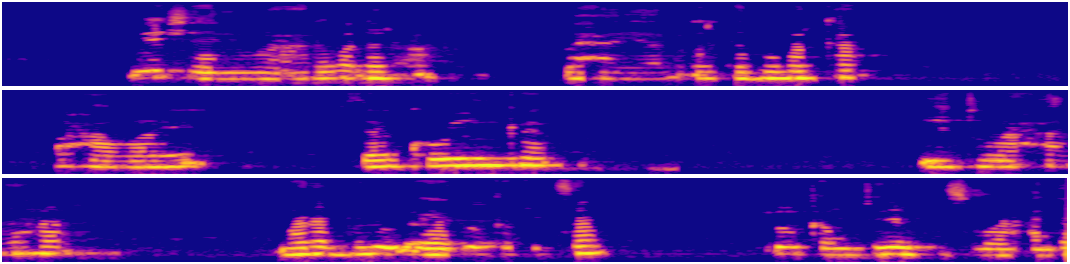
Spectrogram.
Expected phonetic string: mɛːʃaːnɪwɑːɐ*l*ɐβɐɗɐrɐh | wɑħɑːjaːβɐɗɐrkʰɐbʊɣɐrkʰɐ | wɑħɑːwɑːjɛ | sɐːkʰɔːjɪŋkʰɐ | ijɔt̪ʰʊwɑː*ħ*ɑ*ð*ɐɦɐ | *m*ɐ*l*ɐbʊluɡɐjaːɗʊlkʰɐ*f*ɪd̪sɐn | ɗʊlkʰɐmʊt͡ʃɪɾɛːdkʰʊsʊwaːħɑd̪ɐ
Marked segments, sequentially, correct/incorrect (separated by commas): incorrect, correct, correct, correct, incorrect, correct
